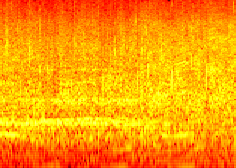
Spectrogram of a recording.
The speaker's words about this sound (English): A big round of applause for East and West for their amazing performance.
